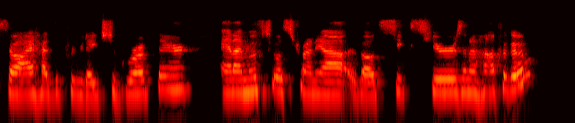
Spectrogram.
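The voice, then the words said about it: French accent. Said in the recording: “my accent,⟧ I'm originally from France, from the south of France”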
